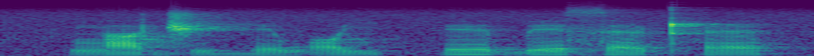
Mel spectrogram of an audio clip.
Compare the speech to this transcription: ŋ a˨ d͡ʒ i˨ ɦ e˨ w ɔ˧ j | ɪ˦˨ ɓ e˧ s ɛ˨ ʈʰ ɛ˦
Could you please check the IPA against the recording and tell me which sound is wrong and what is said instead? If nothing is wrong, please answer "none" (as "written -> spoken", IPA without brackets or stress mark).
none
